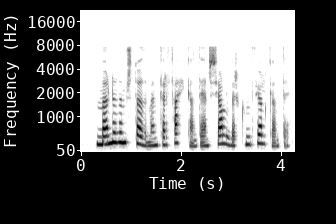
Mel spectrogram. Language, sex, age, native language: Icelandic, female, 40-49, Icelandic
